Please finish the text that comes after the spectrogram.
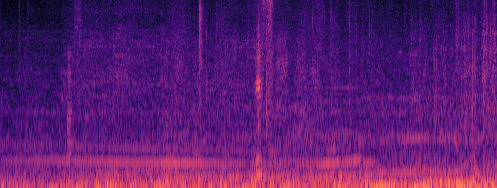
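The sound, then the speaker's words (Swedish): Steady low rumble of a moving bus from inside, with engine drone, a faint tonal whine and road noise holding at a constant level for the whole stretch. “Är din son på bussen här nu?”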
